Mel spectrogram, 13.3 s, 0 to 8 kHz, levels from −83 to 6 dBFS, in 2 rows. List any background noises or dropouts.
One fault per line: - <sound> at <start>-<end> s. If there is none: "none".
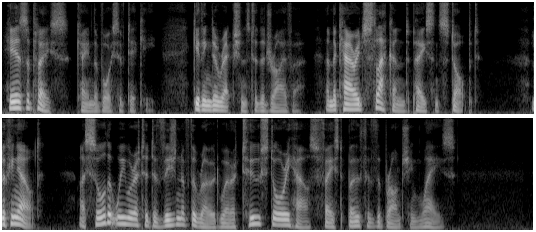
none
